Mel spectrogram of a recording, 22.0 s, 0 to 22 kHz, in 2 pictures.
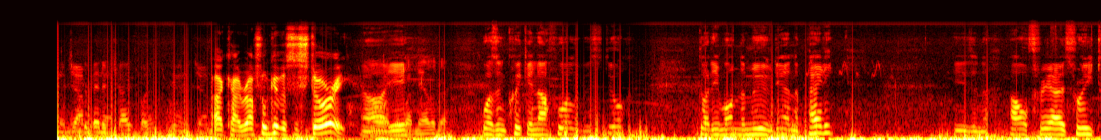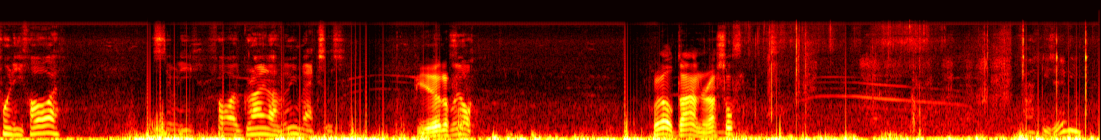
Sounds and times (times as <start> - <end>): Speech: 0.6 - 6.3, 12.6 - 14.5, 17.5 - 18.5, 21.2 - 22.0.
